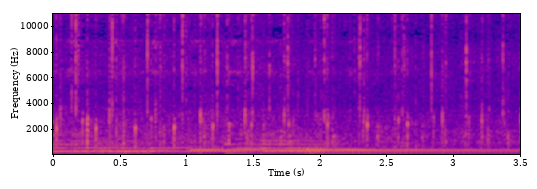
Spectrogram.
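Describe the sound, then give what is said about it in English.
A church audience claps their hands in praise to the Lord during worship, dense, steady applause that continues throughout, with sustained low musical tones holding underneath. “Come on, if you would clap your hands one more time and give the Lord praise.”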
